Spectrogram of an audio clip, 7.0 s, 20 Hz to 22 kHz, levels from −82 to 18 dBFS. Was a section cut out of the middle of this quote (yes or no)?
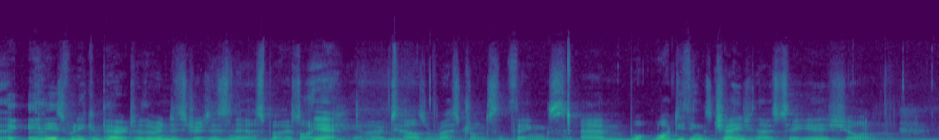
no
